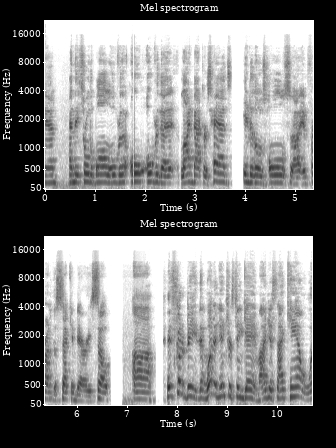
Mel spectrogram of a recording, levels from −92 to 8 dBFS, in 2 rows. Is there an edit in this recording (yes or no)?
no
